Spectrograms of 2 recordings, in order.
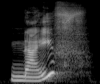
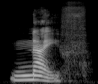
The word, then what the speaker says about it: knife: another word you know did anyone say knife that has the kn with the silent k in it good let's read those together no knife again no knife can you think of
